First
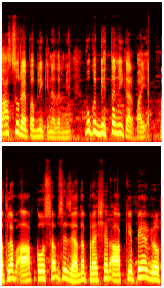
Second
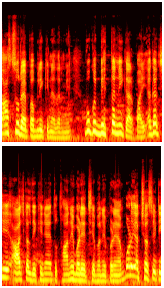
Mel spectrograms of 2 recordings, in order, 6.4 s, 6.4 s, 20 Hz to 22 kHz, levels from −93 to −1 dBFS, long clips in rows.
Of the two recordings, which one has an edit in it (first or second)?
first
